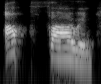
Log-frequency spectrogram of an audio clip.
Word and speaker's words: abfahren: So when you have the B, it sounds like P when between a vowel and a consonant. So whenever you have that, you have abfahren. Instead of ab, it's not ab, abfahren. Okay, okay.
